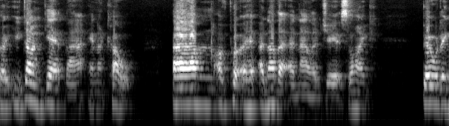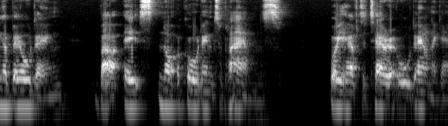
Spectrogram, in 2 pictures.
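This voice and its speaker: Amid audible room echo, a man speaks fairly slowly in a somewhat breathy voice with ordinary pitch variation and big swings in loudness. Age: 50s. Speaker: former cult member. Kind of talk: personal monologue vlog. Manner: casual, hesitant with fillers.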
